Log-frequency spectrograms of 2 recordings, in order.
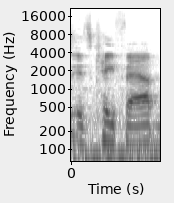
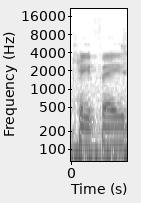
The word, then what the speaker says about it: kayfabe: K oh it's kayfab, not kayfabe. Yeah, that's what they say it's pronounced, and it sounds like it's the easiest one to say.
